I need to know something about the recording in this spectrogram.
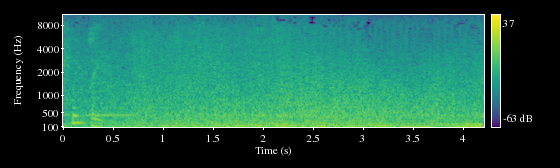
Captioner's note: waves crashing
